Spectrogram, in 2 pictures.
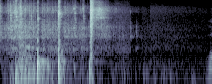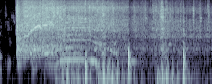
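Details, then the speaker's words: Duromax generator running on propane, intermittent trouble: several cranking bursts, a pause, then it catches with sharp backfire pops; backfires blow the air filter lid off, owner checks the choke and notes a sometimes sticking solenoid, red flashing start light, no error message. "Not serious backfires. That's a pretty bad backfire."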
